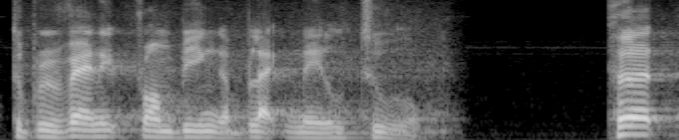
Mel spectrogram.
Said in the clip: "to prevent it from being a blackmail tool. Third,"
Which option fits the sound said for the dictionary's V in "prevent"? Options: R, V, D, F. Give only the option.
V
